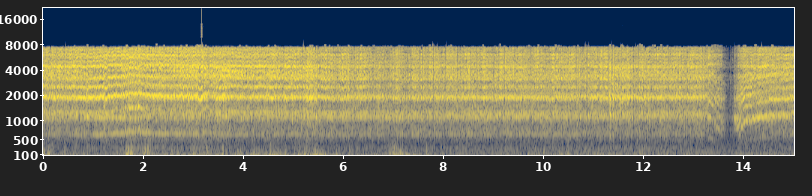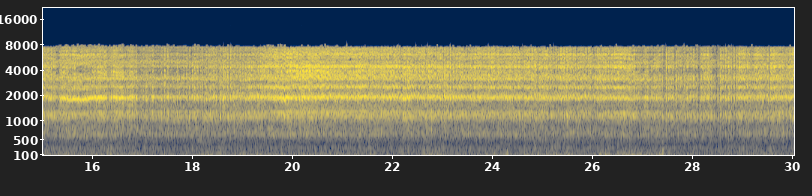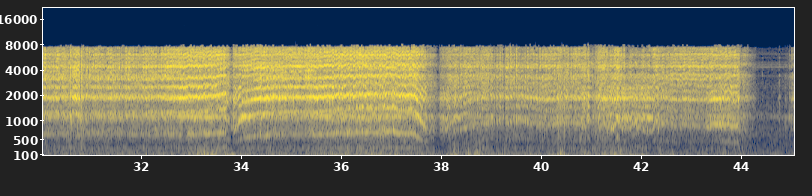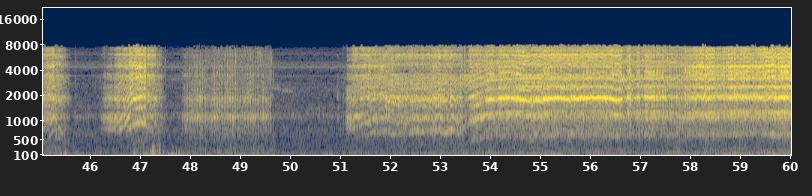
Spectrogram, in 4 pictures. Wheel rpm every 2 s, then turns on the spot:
160, 170, 170, 170, 170, 170, 130, 130, 170, 170, 160, 170, 170, 170, 170, 170, 160, 160, 150, 110, 120, 100, 20, 40, 20, 30, 100, 160, 170, 170.
46-50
